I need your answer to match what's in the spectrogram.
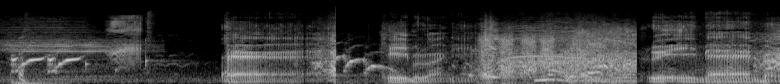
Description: His burps are so damn good, so I just had to make a compilation of his best ones!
